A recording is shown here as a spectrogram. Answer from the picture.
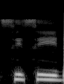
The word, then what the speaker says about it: Sisi: Chú thích, 1, 2, 3, chỗ này tên của bạn Sisi đọc đúng như chữ C trong tiếng Anh vậy.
